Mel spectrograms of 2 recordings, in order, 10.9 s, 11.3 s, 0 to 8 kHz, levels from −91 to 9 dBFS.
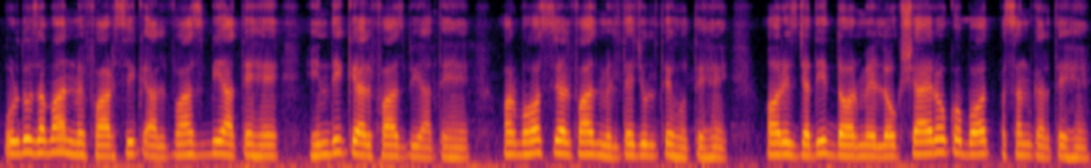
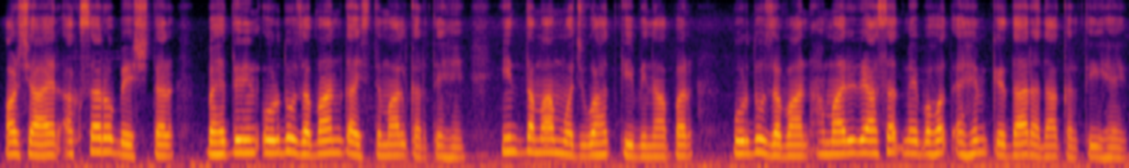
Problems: none marked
